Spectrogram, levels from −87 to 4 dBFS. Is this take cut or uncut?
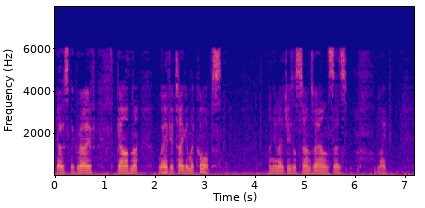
cut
